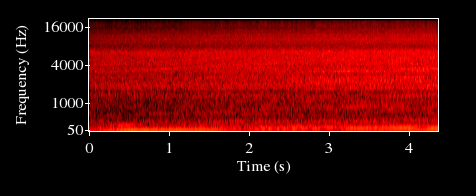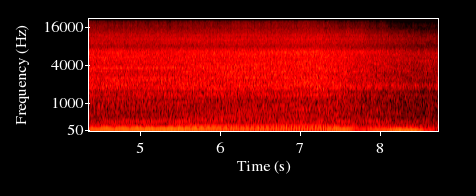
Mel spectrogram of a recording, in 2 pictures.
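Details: 2012 VW Passat CC 2.0 TSI (EA888 gen 1, CCT), 189,000 km, cold engine after oil top-up: revs up, holds, drops back with deep knock under revving, unchanged by oil; piston knock, teardown for rebuild.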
